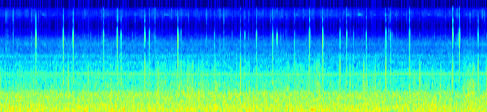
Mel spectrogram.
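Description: A motorcycle cruises along a road at speed.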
